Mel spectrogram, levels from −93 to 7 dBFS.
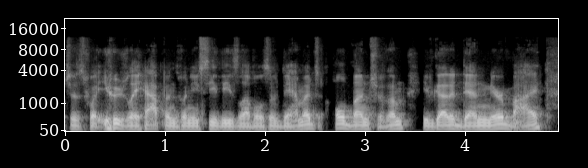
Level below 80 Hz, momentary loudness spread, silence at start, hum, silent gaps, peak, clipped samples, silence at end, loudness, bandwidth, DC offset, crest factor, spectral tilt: -44 dBFS; 5 LU; 0 s; none; none; -4 dBFS; under 0.1%; 0 s; -20 LUFS; 12.5 kHz; under 0.1%; 16 dB; -7.5 dB/octave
